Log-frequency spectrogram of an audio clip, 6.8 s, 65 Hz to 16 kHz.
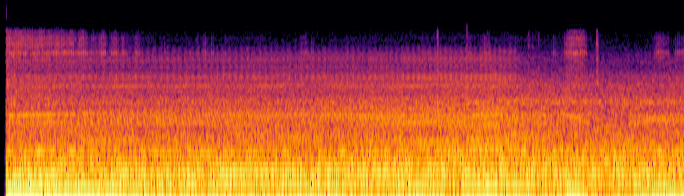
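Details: Opel 1.7 CDTI Z17DTJ diesel with Denso injectors, cold engine: deep, heavy tractor-like clatter over a low drone. Quiet once warm, no fault codes. Knock was from a faulty injector, and replacing that injector fixed it.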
